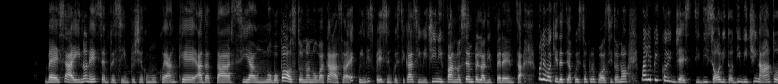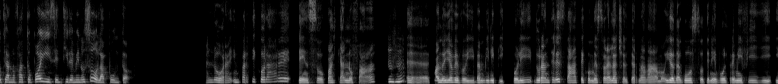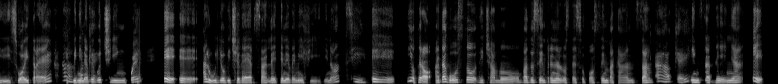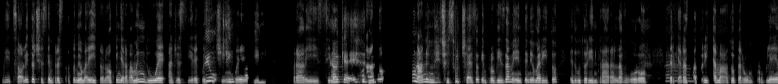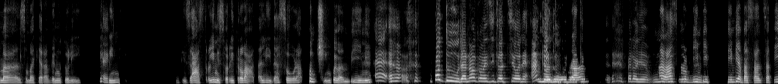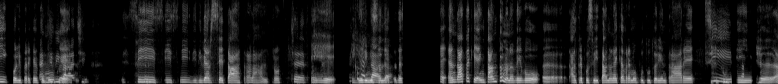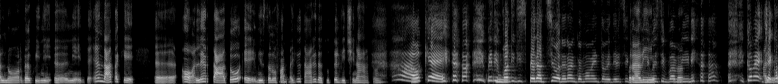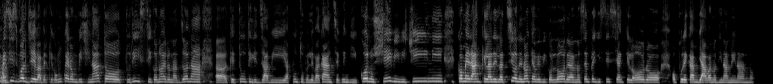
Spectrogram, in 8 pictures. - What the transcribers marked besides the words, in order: alarm; other background noise; laughing while speaking: "invece"; chuckle; "insomma" said as "nsomma"; chuckle; chuckle; chuckle; unintelligible speech; chuckle; chuckle; chuckle; "cioè" said as "ceh"; "erano" said as "eanno"
- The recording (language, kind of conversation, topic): Italian, podcast, Quali piccoli gesti di vicinato ti hanno fatto sentire meno solo?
